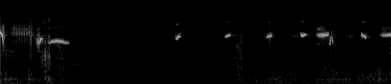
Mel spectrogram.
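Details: Male bluethroat singing to attract a mate in the Kviknefjella mountains, Norway: a burst of fine twittering trills and a clear whistle, then after a pause a run of short, sharp, bell-like notes repeated in quick succession.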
